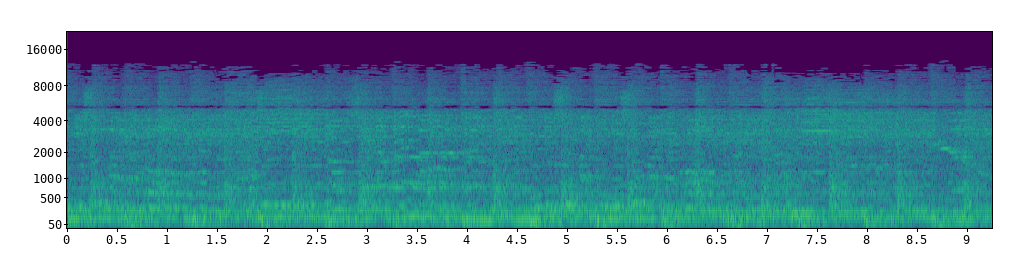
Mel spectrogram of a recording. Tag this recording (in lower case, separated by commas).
music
